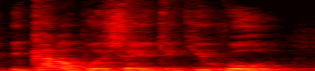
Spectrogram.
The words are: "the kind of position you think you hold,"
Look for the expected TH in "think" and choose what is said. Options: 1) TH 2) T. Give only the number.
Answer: 2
